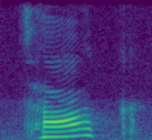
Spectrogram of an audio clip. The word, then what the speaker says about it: talk: Oi pessoal, aqui é a professora Renata Valim e nesse vídeo eu vou explicar a pronúncia de talk, chalk, calm. Nessas três palavras nós não pronunciamos a letra L.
